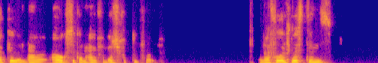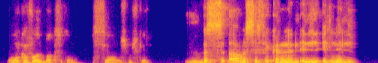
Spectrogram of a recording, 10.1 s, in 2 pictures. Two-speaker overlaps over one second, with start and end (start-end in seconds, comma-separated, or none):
none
